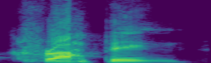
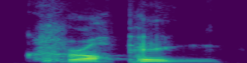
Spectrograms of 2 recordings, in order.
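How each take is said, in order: First: The first vowel is an open 'ah' sound. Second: The first vowel is a rounded 'oh' sound. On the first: The speaker calls it wrong. "more of an ah, more like crapping" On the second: The speaker calls it right. "rather than oh cropping"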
